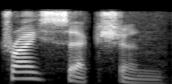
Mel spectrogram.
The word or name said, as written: trisection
